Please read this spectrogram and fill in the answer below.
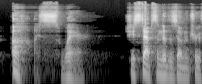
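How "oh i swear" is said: huffing a little, exasperated and put out. Narrating a scene, voicing Gertie as she is asked to step forward: huffing a little. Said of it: "she huffs a little bit and goes".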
